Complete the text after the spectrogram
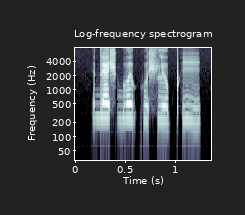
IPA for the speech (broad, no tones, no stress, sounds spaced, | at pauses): d ɛ ʃ ɡʷ e kʷ e ʃ lʲ o pʼ i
